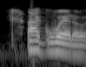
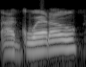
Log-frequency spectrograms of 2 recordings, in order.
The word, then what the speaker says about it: Agüero: going to be uh Aguero. It's like you saying an O at the end.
